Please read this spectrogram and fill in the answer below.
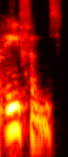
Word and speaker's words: Ifans: How do you pronounce his last name? Ifans, yeah.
